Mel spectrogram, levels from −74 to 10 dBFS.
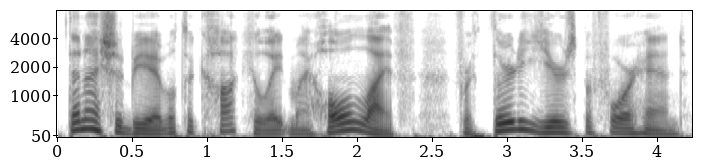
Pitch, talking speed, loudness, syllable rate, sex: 125 Hz, 200 wpm, -17 LUFS, 6.0 syllables/s, male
